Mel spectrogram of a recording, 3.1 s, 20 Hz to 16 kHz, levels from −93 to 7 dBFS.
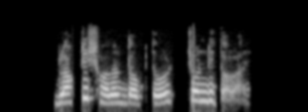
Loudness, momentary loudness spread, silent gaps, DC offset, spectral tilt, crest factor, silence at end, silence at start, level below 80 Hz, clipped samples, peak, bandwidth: -15 LUFS; 12 LU; 0.75-0.79 s, 1.74-1.87 s; under 0.1%; -4 dB/octave; 14 dB; 0.65 s; 0.55 s; -60 dBFS; under 0.1%; -2 dBFS; 7.2 kHz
